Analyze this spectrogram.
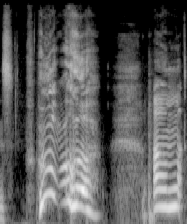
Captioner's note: shudders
